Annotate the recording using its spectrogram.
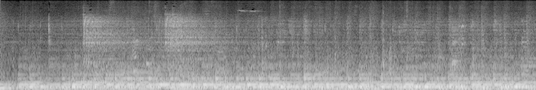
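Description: A live rock band playing on electric guitars and drums.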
